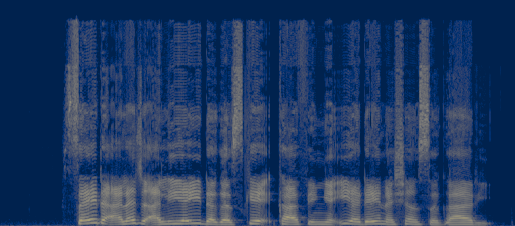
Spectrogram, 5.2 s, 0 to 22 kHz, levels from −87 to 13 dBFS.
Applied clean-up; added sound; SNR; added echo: none; none; none; none.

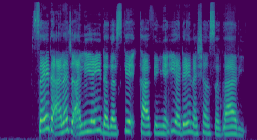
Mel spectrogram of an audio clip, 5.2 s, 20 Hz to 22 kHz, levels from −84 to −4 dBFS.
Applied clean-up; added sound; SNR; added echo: neural mask model Resemble Enhance denoiser.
